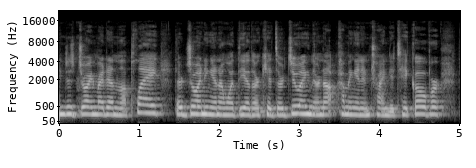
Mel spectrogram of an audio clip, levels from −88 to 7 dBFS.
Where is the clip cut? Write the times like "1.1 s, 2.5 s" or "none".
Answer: none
